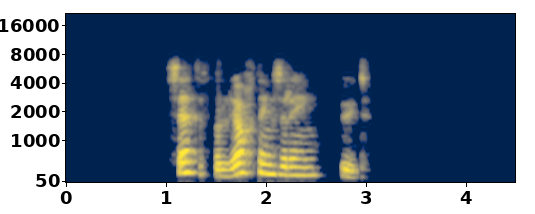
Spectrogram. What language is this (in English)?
Western Frisian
